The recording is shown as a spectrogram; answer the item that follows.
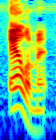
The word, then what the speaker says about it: LMNT: for sponsoring today's video L MNT pronounced element is an electroly drink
